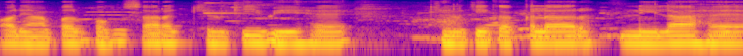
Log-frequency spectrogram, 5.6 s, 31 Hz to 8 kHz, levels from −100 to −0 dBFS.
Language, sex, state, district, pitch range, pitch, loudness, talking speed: Hindi, male, Jharkhand, Deoghar, 115-120 Hz, 115 Hz, -17 LUFS, 130 wpm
